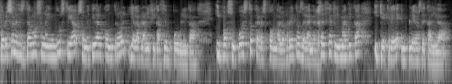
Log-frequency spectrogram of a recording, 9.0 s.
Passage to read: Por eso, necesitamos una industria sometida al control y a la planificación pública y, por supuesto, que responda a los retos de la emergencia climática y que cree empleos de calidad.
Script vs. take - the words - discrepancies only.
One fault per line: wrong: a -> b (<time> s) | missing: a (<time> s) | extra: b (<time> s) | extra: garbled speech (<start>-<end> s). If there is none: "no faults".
no faults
